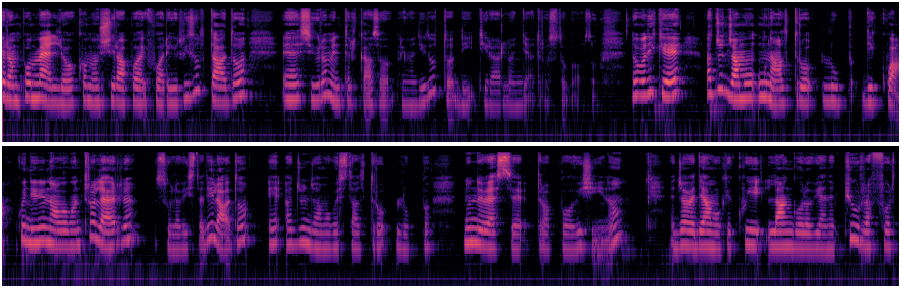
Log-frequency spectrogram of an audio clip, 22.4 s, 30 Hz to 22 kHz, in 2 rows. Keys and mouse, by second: 3.8 click, 5.2-6.8 drag, 11.9 ctrl+r, 18.9 ctrl+middle click, 22.2 shift+middle click.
